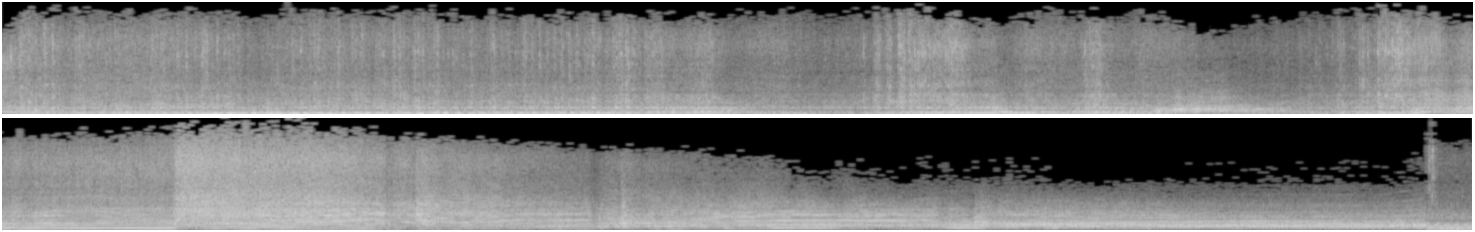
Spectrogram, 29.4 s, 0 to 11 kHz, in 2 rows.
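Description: Fourth-generation Chevrolet Camaro drag car's engine held at steady high revs through a burnout, then blipped up and down as it stages. About 16 seconds in it launches hard, the engine winding up in pitch through several gear changes as the car pulls away down the strip.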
